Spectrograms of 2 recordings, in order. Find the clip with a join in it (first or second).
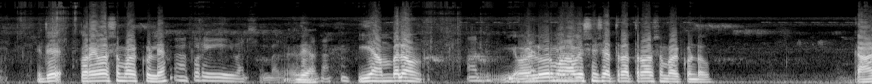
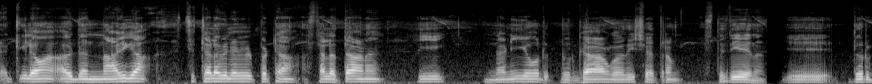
second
